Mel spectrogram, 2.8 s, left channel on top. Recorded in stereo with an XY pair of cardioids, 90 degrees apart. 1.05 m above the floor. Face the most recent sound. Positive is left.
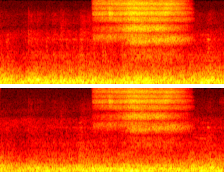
turn(degrees=35)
